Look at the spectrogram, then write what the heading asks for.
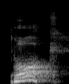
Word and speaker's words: talk: Notice the L before the last letter. This is silent. Am I right? yeah. And this is what? Take or Talk. Talk.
